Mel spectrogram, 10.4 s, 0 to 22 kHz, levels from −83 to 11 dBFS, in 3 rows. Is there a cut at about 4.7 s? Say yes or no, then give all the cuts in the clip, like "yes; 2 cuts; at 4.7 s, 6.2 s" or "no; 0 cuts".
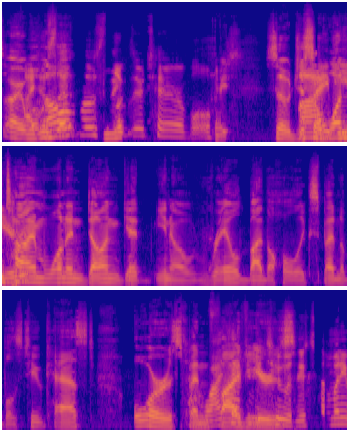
no; 1 cut; at 2.2 s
